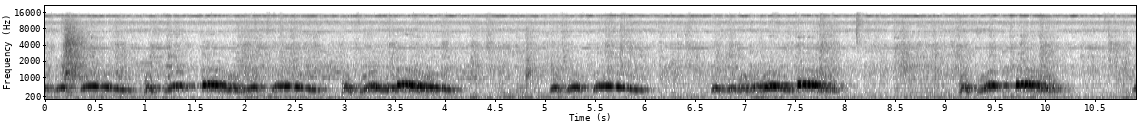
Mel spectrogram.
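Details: Spotted dove (tekukur) delivering a long run of low, mellow cooing phrases, grouped hoots repeated every couple of seconds with short breaks, faint hum in the background.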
